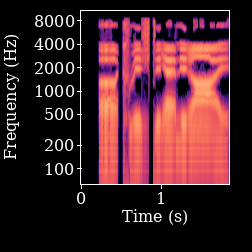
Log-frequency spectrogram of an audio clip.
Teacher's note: The stress is on the fourth syllable.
